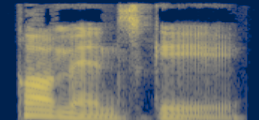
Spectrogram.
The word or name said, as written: komensky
